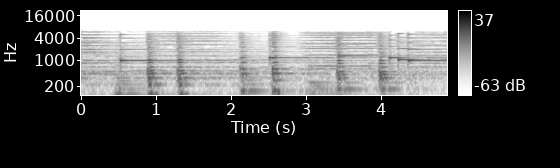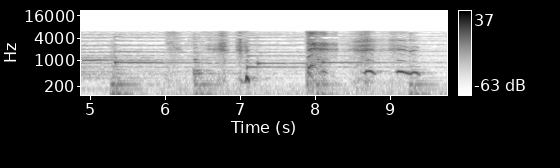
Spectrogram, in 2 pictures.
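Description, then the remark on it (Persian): A woman sobs and whimpers in broken, shaky bursts, with catching breaths and rising wails, fairly loud, continuing for several seconds. “گریه نکن”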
